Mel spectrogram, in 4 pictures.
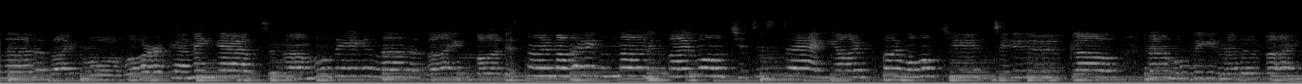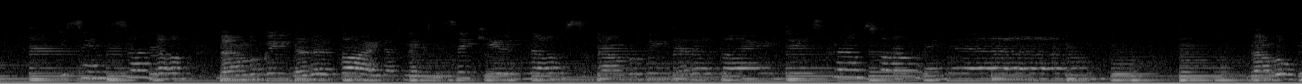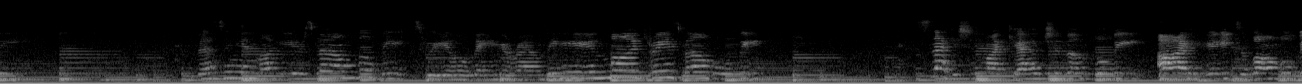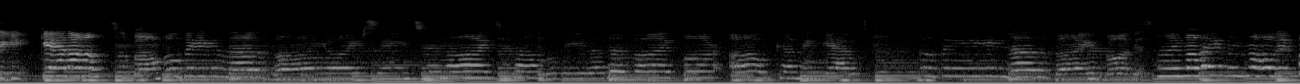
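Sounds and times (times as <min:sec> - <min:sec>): woman singing wordlessly: 0:00.0 - 0:24.1, 0:25.4 - 0:26.8, 0:27.8 - 0:33.7, 0:35.2 - 0:52.0
classical guitar playing: 0:00.0 - 0:52.0.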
